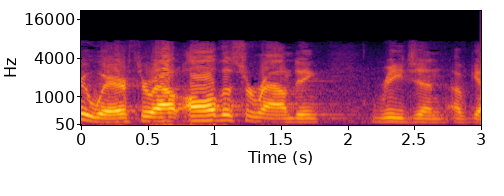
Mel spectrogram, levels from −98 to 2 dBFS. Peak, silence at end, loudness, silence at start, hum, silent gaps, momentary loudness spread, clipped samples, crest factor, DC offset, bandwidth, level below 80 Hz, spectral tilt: -2 dBFS; 0 s; -15 LUFS; 0 s; none; none; 13 LU; under 0.1%; 14 dB; under 0.1%; 7.6 kHz; -54 dBFS; -3.5 dB/octave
